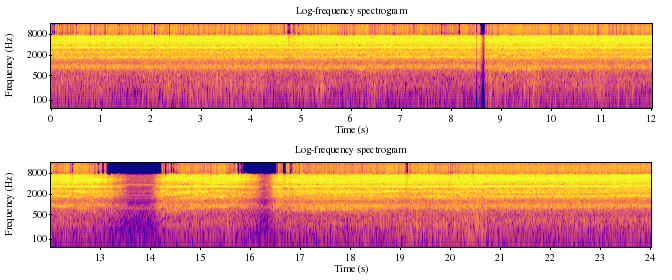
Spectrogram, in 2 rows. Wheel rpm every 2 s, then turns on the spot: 230, 230, 230, 230, 230, 230, 140, 130, 120, 210, 210, 210.
none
